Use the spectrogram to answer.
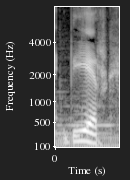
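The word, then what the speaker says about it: Dyer: También hay otro autor que a mí me gusta que se llama el Doctor Dier, que se escribe D-Y Dier, Dier, así como suena.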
